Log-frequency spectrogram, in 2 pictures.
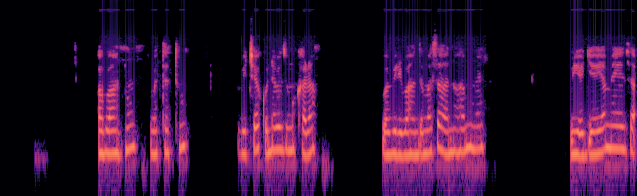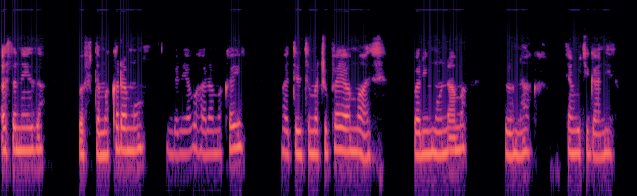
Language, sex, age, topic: Kinyarwanda, female, 18-24, government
